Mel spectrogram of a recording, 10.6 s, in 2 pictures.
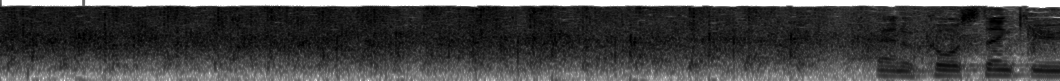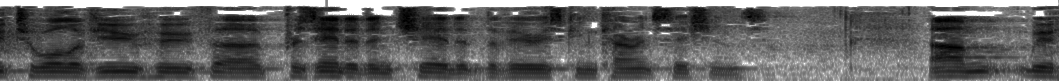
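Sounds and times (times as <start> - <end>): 
crowd applause: 0.0 - 5.6
speech: 4.4 - 9.3, 10.0 - 10.5.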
